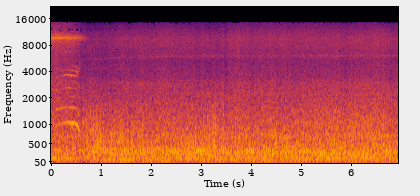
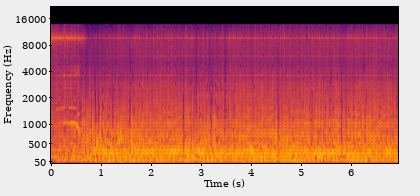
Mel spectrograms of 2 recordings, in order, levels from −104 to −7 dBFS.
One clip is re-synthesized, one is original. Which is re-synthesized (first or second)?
second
